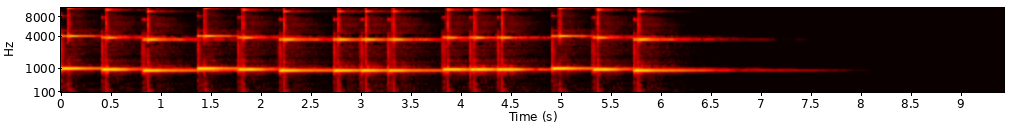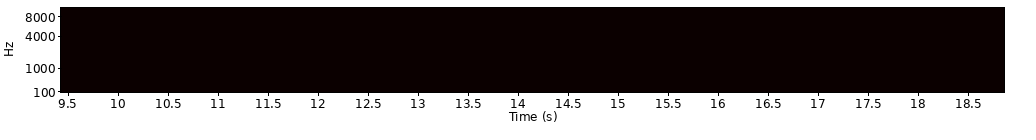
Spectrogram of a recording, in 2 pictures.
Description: Hot crossed buns music box melody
